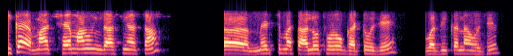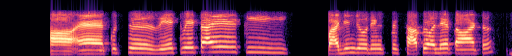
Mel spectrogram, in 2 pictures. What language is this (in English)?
Sindhi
